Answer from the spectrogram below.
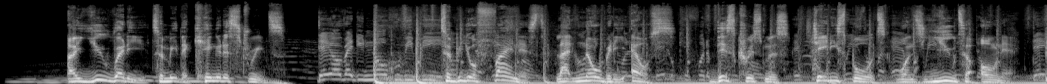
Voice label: Diverse London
